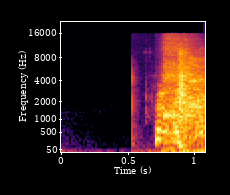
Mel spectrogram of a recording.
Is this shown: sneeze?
yes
